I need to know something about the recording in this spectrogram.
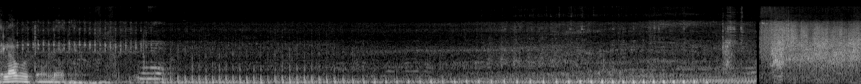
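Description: A motorcycle engine putters close by.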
